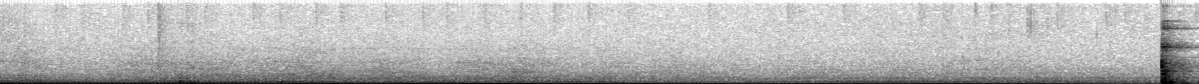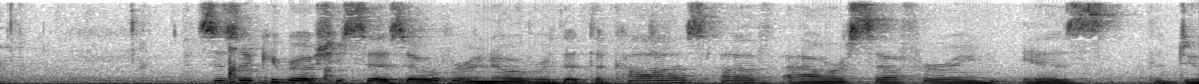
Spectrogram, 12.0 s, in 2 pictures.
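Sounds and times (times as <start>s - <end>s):
airplane droning overhead: 0.0s - 11.9s
clink of a glass or cup: 5.8s - 6.1s
speech: 7.0s - 11.9s.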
